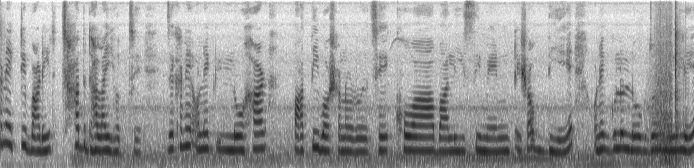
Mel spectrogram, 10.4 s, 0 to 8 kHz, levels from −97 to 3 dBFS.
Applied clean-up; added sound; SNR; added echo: none; Fire; 14 dB; none.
